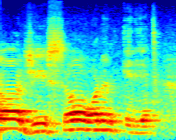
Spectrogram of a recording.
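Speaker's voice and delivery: ordinary delivery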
